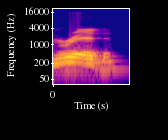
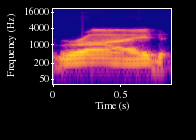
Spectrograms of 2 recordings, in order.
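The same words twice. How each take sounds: First: "rid" with a short ih vowel; short I sound. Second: "ride" with a clean, long eye vowel; clean I sound. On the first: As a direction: say "rid" to rhyme with "id". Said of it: "but without the E, it'd be id". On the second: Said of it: "more of a clean I sound". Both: Shown as a demonstration.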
